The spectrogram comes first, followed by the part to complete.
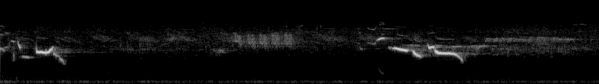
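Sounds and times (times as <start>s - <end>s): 
Eurasian golden oriole song: 0.0s - 0.7s, 3.7s - 5.0s
other birds twittering: 0.0s - 5.9s.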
